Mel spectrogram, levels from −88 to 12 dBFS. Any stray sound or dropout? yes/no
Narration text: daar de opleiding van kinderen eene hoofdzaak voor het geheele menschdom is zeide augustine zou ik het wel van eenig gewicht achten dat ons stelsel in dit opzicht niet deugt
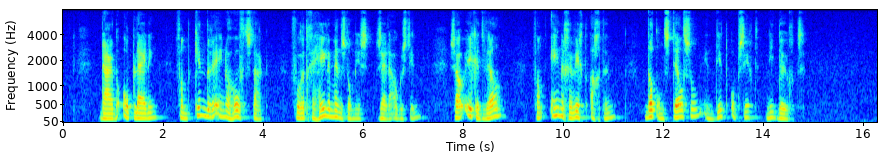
no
